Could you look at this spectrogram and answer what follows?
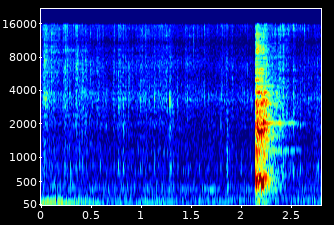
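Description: Spice mix tipped into a pan of frying ivy gourd (kunduli) sets off a sudden loud sizzling burst, which flares up then settles into a quieter frying hiss.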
